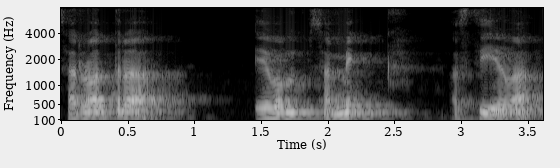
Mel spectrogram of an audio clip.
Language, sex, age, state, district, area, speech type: Sanskrit, male, 30-45, Telangana, Hyderabad, urban, spontaneous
